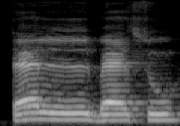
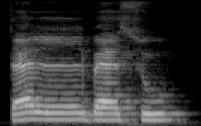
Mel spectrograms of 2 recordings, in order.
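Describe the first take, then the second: The two takes are said the same way.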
